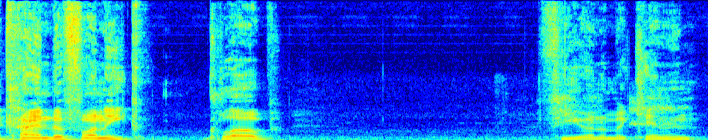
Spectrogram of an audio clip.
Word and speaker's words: MacKinnon: do I pronounce it McKinnon he could like just kind of like a silent a um but it is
